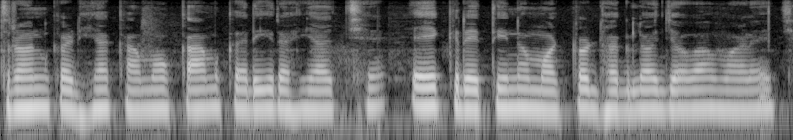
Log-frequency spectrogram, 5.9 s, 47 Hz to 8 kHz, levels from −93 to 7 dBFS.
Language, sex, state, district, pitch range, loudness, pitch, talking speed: Gujarati, male, Gujarat, Valsad, 145-155 Hz, -17 LUFS, 150 Hz, 150 wpm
